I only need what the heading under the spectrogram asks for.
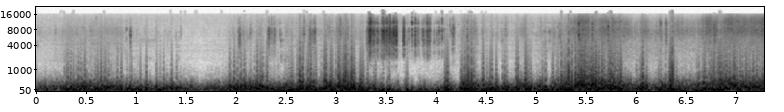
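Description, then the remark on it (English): Strong wind gusts buffet the microphone in a steady, heavy low roar at an outdoor ball game, with bursts of rustling and crackling surging through. No voices can be heard. “Boy, again, the wind gusting at about a million miles per hour.”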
